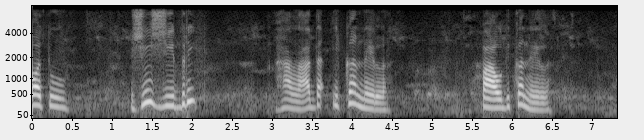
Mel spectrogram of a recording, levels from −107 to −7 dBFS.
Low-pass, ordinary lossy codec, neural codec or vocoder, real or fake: 7.2 kHz; none; codec, 16 kHz, 2 kbps, FunCodec, trained on Chinese and English, 25 frames a second; fake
